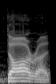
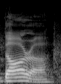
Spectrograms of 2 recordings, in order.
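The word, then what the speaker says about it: Dhara: But then she wanted to Indianize it, so she added a silent H after the D. So now it's spelled D-H-A-R-A.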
